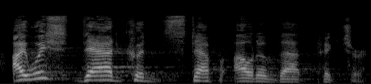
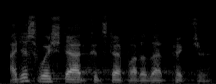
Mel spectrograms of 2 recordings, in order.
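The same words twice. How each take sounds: First: Put-on slow, a touch tearful lonely little boy; a lightly voiced sad child, drawn out. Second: Put-on the boy's wish echoed much softer and lower; softly repeated. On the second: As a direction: let the line sink to a hushed echo. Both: A narrator's reading. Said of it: "said tearfully".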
